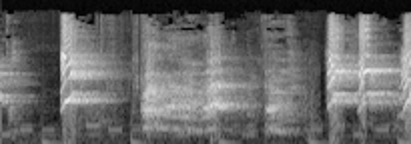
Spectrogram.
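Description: A dog barks loudly, letting out a rapid series of about six sharp barks in quick succession, with no one talking.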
